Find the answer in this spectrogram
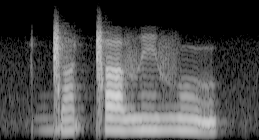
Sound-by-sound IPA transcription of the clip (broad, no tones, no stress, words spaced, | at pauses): ɡ͡ǀaǀavi vu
